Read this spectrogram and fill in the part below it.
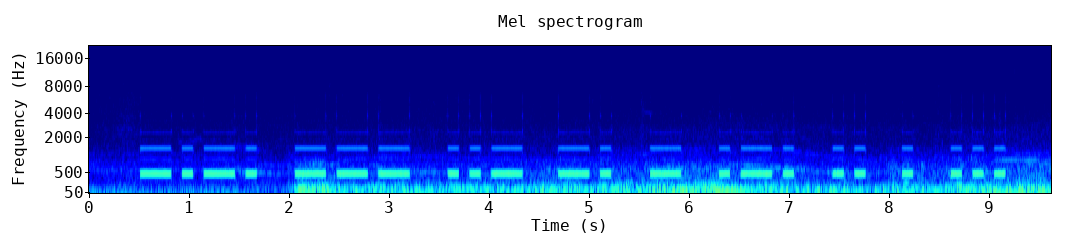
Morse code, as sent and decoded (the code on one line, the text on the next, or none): -.-. --- ..- -. - .-. .. . ...
COUNTRIES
